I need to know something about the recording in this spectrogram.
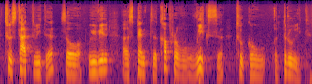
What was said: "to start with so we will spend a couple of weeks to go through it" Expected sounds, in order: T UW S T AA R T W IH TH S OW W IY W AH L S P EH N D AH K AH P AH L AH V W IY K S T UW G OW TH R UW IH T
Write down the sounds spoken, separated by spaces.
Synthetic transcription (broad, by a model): T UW S T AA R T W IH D S OW W IY W AH L S P EH N D AH K AH P AH L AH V W IY K S T UW G OW T R UW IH T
